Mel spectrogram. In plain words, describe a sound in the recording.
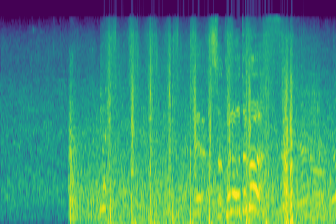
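Footsteps run quickly over packed dirt.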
